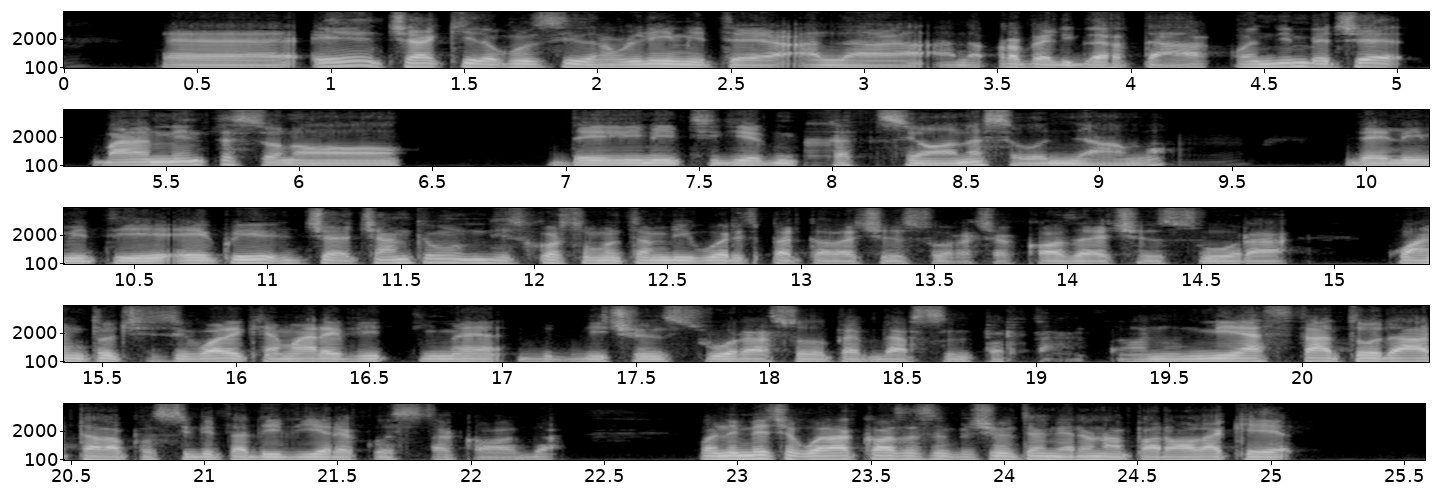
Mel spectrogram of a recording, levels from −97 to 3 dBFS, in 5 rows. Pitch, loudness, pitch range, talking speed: 105 Hz, -28 LUFS, 100-120 Hz, 175 wpm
